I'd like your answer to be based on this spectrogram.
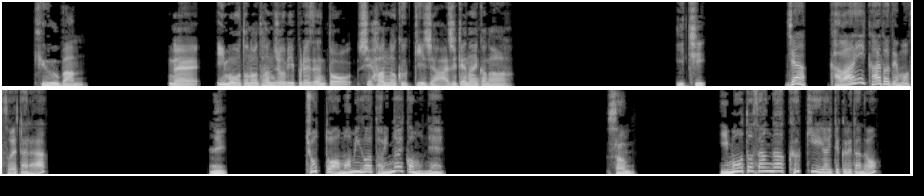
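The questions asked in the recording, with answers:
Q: ねえ、妹の誕生日プレゼント、市販のクッキーじゃ味気ないかな。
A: 1: じゃあ、可愛いカードでも添えたら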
